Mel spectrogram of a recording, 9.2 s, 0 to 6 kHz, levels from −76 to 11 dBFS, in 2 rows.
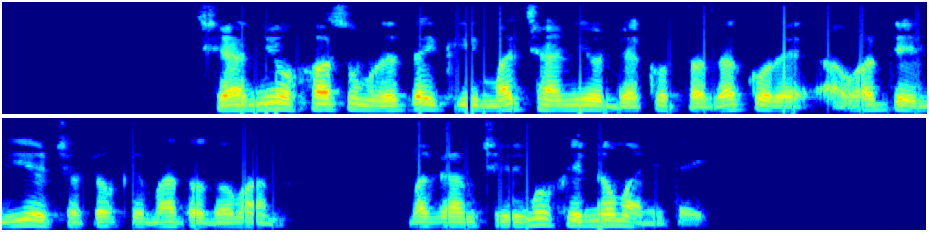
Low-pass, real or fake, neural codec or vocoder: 5.4 kHz; real; none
